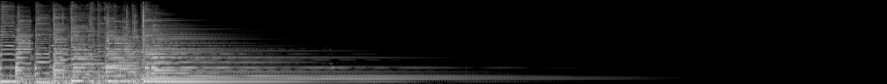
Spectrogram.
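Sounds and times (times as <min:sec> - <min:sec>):
train song: 0:00.0 - 0:04.4.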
